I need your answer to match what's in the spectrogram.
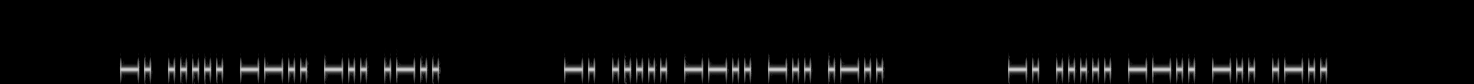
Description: Morse code, heard as a keyed tone, about 20 wpm, 700 Hz. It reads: N5ZDL N5ZDL N5ZDL
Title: USA Call Signs - 5 Characters - Repeated 3x - 20wpm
